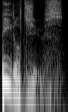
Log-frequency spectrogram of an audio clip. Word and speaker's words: Betelgeuse: And there's a star in the sky called Betelgeuse. It's spelled different than Michael Keaton, but Betelgeuse.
